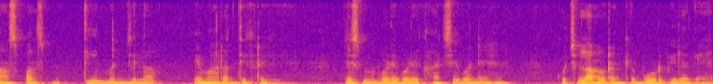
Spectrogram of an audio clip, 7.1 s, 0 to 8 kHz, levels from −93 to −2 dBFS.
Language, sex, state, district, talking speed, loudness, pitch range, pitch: Hindi, male, Chhattisgarh, Sukma, 185 wpm, -18 LUFS, 130-150 Hz, 140 Hz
